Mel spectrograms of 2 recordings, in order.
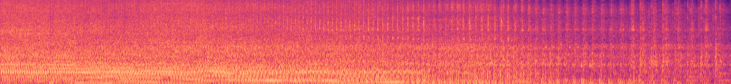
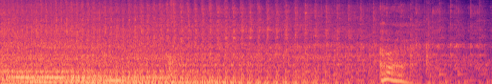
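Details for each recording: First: Craftsman portable generator, long unused and possibly tinkered with: loud, high-pitched racing far above normal speed that then sags; over-revving from misadjusted governor. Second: Small Craftsman single-cylinder portable generator, reassembled, cranked on choke: steady chug about four beats a second, even exhaust note, no knocks or misses; normal running (crankcase breather tube missing).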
